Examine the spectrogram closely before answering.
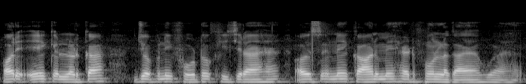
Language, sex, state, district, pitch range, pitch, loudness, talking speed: Hindi, male, Bihar, Jamui, 115-125 Hz, 120 Hz, -18 LUFS, 195 wpm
